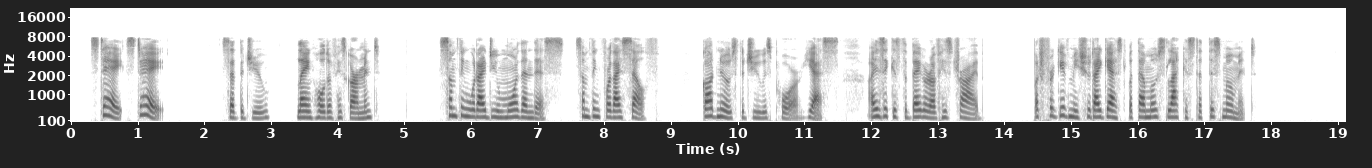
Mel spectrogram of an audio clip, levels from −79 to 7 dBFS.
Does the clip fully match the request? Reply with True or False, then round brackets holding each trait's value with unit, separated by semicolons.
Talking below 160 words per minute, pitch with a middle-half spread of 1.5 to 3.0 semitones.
True (140 wpm; 2.6 semitones)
